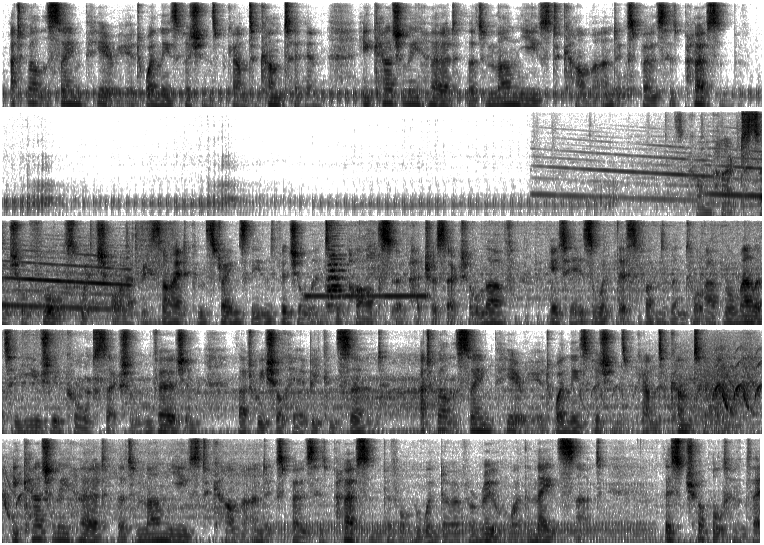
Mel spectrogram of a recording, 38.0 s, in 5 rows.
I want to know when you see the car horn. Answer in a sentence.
You can hear the car horn from 18.2 to 19.4 s.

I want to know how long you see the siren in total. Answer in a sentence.
You can hear the siren for 6 seconds altogether.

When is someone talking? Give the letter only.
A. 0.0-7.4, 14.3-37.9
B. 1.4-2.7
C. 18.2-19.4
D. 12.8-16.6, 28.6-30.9
A.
